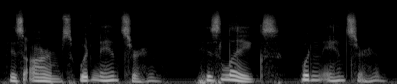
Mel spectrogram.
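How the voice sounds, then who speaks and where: Male audiobook narrator, mellow dark timbre, dry close sound. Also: a little high, animated, takes it slowly, creaky, slightly rough, no room sound. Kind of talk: scripted story narration.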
